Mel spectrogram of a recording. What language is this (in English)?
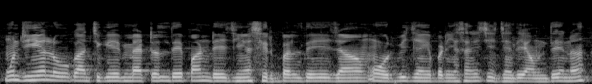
Dogri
